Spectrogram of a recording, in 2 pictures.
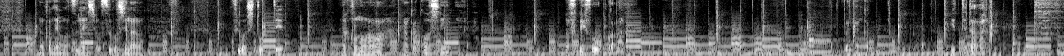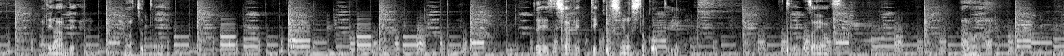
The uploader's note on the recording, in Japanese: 実家に一旦戻る時の帰り道で収録してん。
